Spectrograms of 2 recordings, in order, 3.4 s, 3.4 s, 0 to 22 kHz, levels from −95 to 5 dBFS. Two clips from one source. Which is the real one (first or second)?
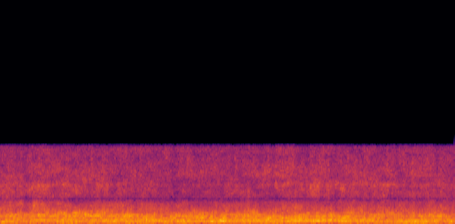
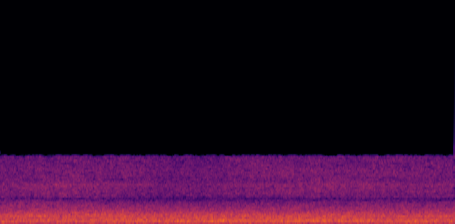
second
